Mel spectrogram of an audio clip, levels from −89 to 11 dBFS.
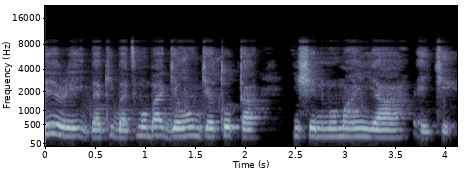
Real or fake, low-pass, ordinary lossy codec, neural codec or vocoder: real; 9.9 kHz; none; none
